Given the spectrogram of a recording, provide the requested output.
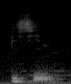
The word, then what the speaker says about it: piscine: Aquí tenemos la palabra piscine, que es la traducción literal de piscina. Aquí ves que tenemos la S y la C y que hace el sonido S.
